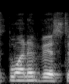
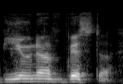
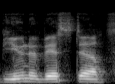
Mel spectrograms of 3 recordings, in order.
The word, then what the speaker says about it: Buena Vista: So, and coming from a Hispanic background, yes, it is Buena Vista is what it's written. But the lady that founded this place, so I'm sure I'm making mistakes. She wanted it pronounced Buena Vista. That way you know who was local and who wasn't, and it was something like that.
